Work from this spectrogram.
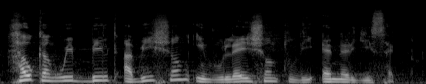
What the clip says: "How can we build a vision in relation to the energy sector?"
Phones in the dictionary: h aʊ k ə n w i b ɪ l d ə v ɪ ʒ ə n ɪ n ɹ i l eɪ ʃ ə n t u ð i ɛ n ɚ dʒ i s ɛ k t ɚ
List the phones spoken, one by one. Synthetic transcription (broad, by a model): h aʊ k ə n w i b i l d ə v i ʃ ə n ɪ n ɹ i l eɪ ʃ ə n t u ð i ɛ n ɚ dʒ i s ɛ k t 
